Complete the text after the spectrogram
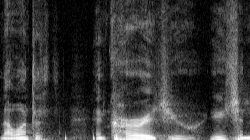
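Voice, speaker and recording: Talking at a fairly slow pace, a man with an Albertan accent has a medium pitch and lively intonation. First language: Blackfoot. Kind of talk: speech at a healing gathering. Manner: halting, with repetitions.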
